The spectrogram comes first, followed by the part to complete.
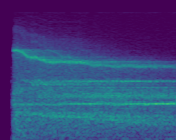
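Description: A sustained electronic title-sting tone that starts abruptly. A high note slides down over the first half-second, over several steady notes that hold throughout.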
